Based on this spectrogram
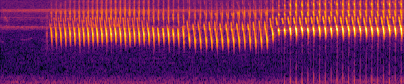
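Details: Canary song, clear tutor recording: a rapid buzzy rattle of high notes that shifts pitch twice, getting louder and higher toward the end.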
